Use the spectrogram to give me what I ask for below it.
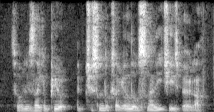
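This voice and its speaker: A quiet man with a very deep, low pitch, dark and mellow in tone, swings his pitch very widely and shows vocal fry. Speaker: food reviewer. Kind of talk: casual food review vlog. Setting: at home at night.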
